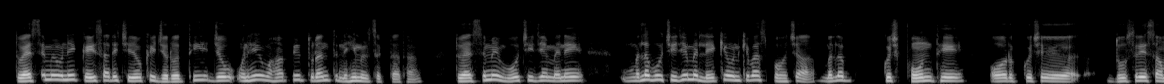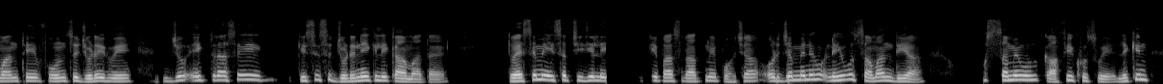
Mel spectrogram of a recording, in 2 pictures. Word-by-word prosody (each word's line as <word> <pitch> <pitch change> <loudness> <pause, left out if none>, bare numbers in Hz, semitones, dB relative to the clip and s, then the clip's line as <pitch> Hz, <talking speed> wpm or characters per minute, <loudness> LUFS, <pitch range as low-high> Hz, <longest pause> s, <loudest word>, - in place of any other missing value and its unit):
तो 150 - +5
ऐसे 160 +6 +2
में 220 0 +3
उन्हें 215 +1 +3
कई 165 -1 +4
सारी 180 +1 0
चीज़ों 160 -2 +2
की 185 +2 -2
ज़रूरत 135 -1 +2
थी 205 0 -2
जो 175 0 +2
उन्हें 175 +5 0
वहाँ 175 -5 -1
पे 210 - -3
तुरंत 185 +2 -2
नहीं 150 +3 0
मिल 155 -4 +1
सकता 130 -3 -8
था। 120 0 -13 0.3
तो 150 - +3
ऐसे 150 +7 -1
में 215 0 +3
वो 165 -1 0
चीज़ें 180 0 -1
मैंने 170 +2 +1 0.4
मतलब 170 +6 +1
वो 215 - +2
चीज़ें 200 +2 -1
मैं 220 -1 +2
लेके 155 +4 -2
उनके 195 -1 +1
पास 205 -1 -1
पहुँचा, 145 -3 -3 0.2
मतलब 170 +4 -1 0.3
कुछ 165 -1 0
फ़ोन 160 +4 +4
थे 165 -1 +4 0.4
और 150 +1 +3
कुछ 155 -3 -2 0.8
दूसरे 150 +4 +2
सामान 155 -2 -1
थे 165 -1 +3
फ़ोन 150 +1 0
से 170 - +2
जुड़े 145 +2 +2
हुए, 145 -1 0 0.3
जो 185 +7 -1
एक 185 0 -1
तरह 200 -1 +2
से 220 +2 0 0.4
किसी 175 +6 -2
से 205 +1 -5
जुड़ने 150 +5 +3
के 190 +1 -2
लिए 180 - +2
काम 140 -4 +3
आता 115 -1 -5
है। 115 - -6 0.6
तो 150 - +6
ऐसे 155 +8 +3
मैं 220 -1 +5
ये 200 - +5
सब 200 +2 +1
चीज़े 180 0 +1
लेके 170 0 -4
पास 160 -2 -2
रात 140 -1 -1
में 175 - +1
पहुँचा, 135 +3 -4
और 160 0 -2
जब 190 +5 +2
मैंने 210 +2 +3
वो 230 - +2
उन्हें 180 0 +3
वो 230 +2 +1
सामान 170 -2 +1
दिया, 140 -4 0 0.6
उस 190 - -13
समय 205 +1 +5
वो 210 0 +4
काफ़ी 130 +9 0
खुश 160 -6 -5
हुए। 125 -1 -1
लेकिन 155 - -1
165 Hz, 215 wpm, -22 LUFS, 150-195 Hz, 0.8 s, तो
